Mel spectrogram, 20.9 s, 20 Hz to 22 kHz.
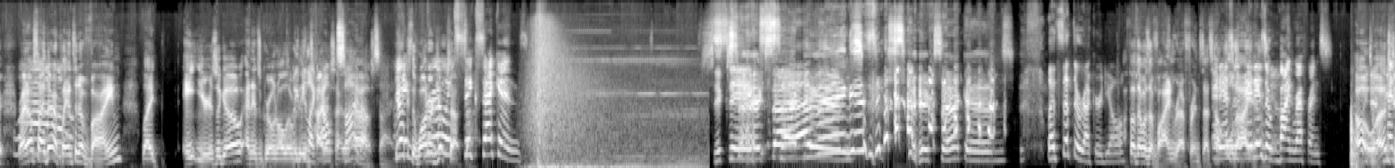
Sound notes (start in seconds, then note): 7.8 tense music; 12.8 both laughing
